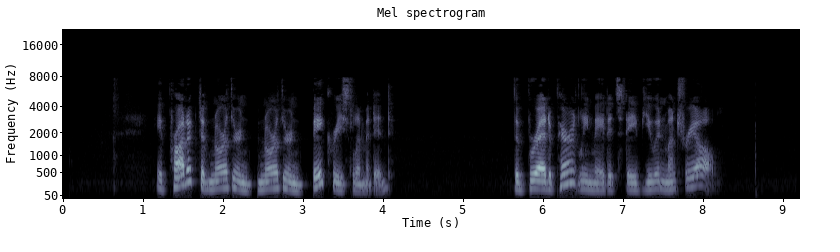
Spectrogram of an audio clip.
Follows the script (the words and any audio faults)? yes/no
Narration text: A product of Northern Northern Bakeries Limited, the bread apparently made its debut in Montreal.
yes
